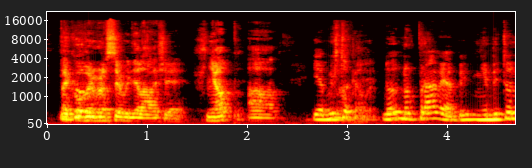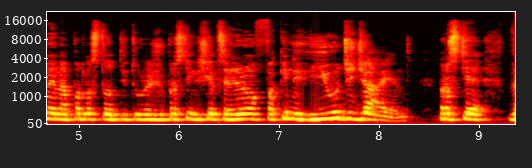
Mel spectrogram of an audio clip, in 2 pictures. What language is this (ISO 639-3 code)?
ces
